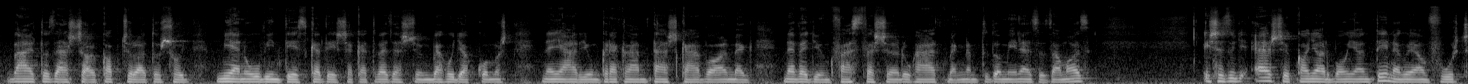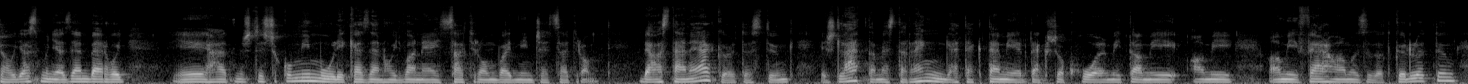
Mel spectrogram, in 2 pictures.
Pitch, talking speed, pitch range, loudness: 115 Hz, 145 wpm, 110-125 Hz, -26 LUFS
